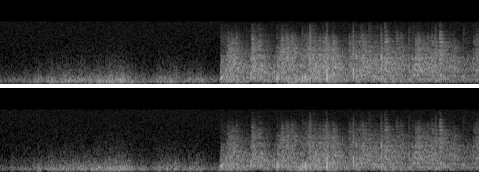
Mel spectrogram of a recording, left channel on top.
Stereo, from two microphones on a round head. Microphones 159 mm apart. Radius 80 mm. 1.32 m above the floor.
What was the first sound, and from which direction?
Running footsteps, 40° left (ahead or behind).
